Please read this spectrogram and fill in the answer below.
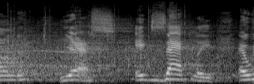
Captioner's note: applause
